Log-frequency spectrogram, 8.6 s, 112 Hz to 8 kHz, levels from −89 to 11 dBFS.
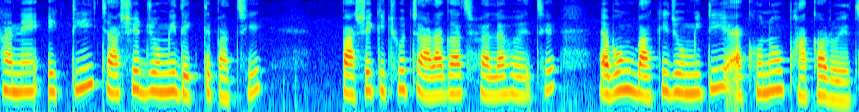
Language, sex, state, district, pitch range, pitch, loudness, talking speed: Bengali, female, Jharkhand, Sahebganj, 220-260 Hz, 245 Hz, -19 LUFS, 75 wpm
